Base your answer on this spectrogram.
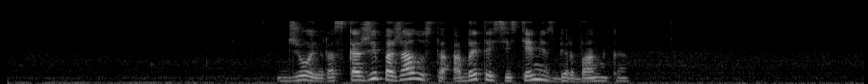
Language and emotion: Russian, neutral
